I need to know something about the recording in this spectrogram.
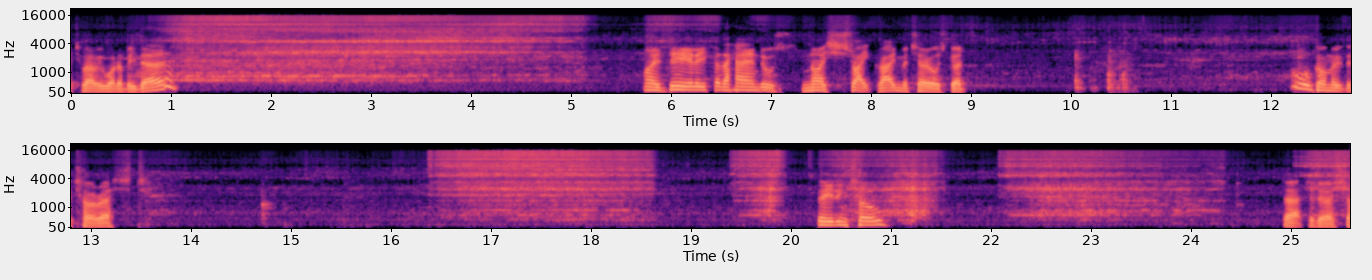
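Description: A chisel scrapes against wood spinning on a lathe.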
